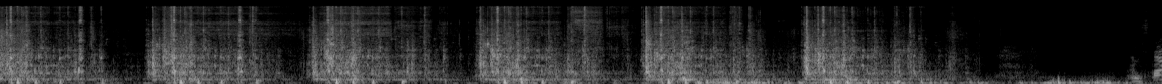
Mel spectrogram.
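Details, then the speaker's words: Troy-Bilt rear-tine tiller, choked with ether after carburetor cleaning: six or so recoil pulls about two seconds apart, turns over but never catches; spark tester later shows no spark, fixed by cleaning the magneto. "think that it wasn't just a carburetor so we're gonna test our spark now"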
